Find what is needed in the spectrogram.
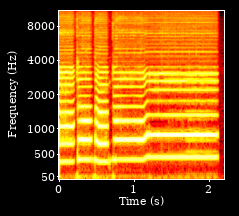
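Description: UTAU singing synthesizer playing back a melody with a CV voicebank. The synthesized voice sings a few short notes, steps up in pitch about a second in and holds a long note.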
